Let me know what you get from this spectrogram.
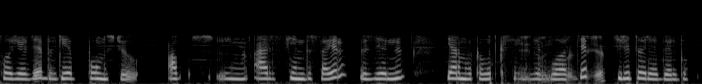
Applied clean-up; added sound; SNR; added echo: neural separator model SepFormer WHAM!.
